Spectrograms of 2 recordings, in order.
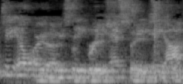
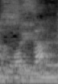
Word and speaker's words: Gloucester: But G-L-O-U-C-E-S-T-E-R, Gloucester. Like Leicester. Look up how Leicester is spelled.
